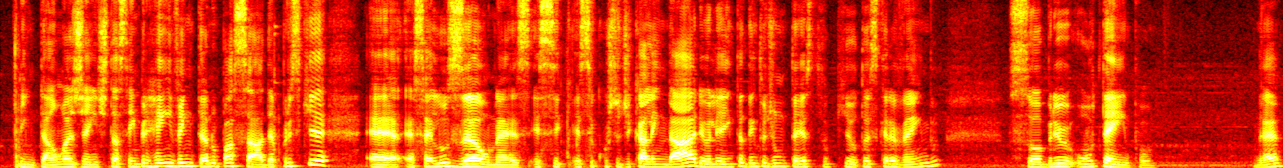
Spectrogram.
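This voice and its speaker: On a very clean recording with a silent background, a man speaks at a moderate pace and medium pitch, his bright, sharp tone showing ordinary pitch variation. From Brazil. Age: 30s. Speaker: art educator. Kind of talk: casual chat.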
